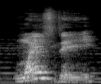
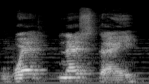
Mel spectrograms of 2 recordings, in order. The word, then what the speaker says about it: Wednesday: yet so nobody's wedding there is no wed in the word Wednesday or Wednesday now if you look at that if by mispronouncing this word as wed next day W next day you have three cabus but of course the number of cabus that we appropriately have in this word is two there are two SB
